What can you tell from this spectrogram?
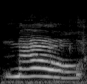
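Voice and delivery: high shrieked no; hammed-up scream at an eel; mock panic no. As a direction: cry out in play terror.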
